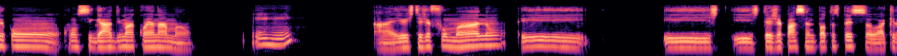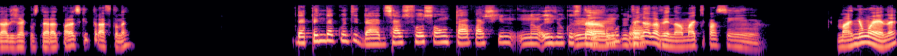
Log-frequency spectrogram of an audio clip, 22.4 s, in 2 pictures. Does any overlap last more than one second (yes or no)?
yes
